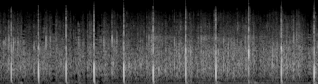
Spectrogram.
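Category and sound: crowd, audience clapping hands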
